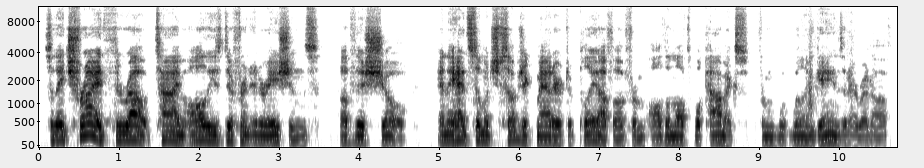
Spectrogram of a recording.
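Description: A man with a fairly low, bright and forceful voice chats casually as a podcast co-host. He gives recaps and reviews and slips in deadpan jokes. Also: normal speed, slightly rough. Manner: deadpan joking, informative recaps. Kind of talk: casual chat, reviewing horror episodes.

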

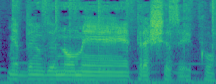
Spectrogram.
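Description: A man with a Roman accent chatting casually as an interview guest, his voice hoarse and giving out from strained vocal cords. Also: on the low side, little pitch movement, normal speed, faint music behind. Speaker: interview guest, artist working in film.

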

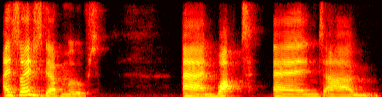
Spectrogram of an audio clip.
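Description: A woman being interviewed on a podcast, telling a personal story. She talks in an animated, lively way, laughing often and restarting her sentences. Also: fairly low pitch, measured pace. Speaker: podcast guest.

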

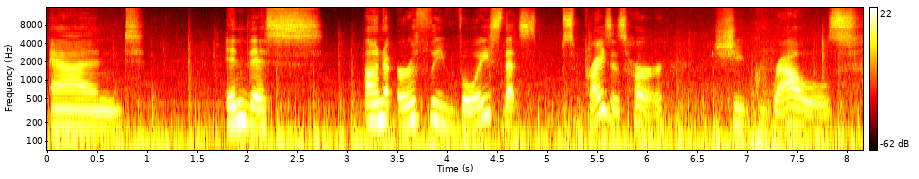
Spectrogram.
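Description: A woman's voice: lowish voice, animated, extremely slow, background noise. A woman playing a tabletop role-playing game, describing her character's actions and talking tactics. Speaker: player.

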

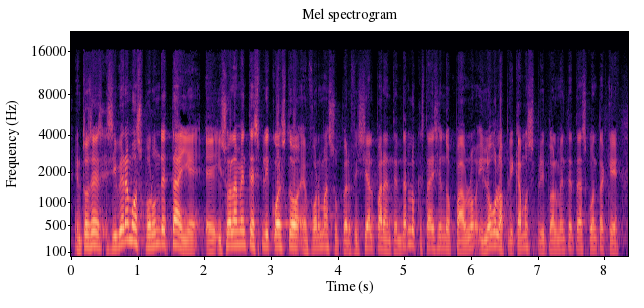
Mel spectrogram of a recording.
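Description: A man's voice: a little high, fast, few pauses. A man preaching a teaching sermon, explaining step by step with frequent fillers. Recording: echoey hall with long reverb.

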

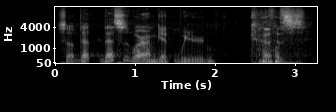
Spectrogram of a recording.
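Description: A man's voice: medium pitch, expressive, takes it slowly, a bit bright. A man, a drummer guesting on a podcast, chatting casually with slangy, sweary phrasing. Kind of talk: casual chat.

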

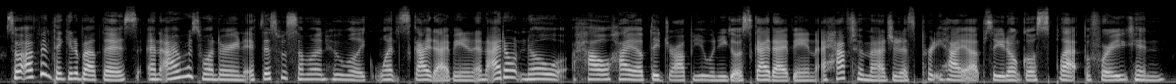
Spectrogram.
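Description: A woman's voice: medium pitch, a little fast, few pauses, no room sound. A woman chatting casually as a podcast co-host, with an informal, speculative storytelling manner. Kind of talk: casual chat.

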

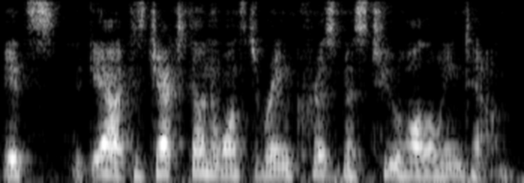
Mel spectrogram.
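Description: Gravelly man in an echoey room. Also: medium pitch, steady tone, fairly quick, darkish tone. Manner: rambling, many restarts, jokey. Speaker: podcast host. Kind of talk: casual chat. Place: room in his house. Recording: echoey room with sound bouncing off a wall.

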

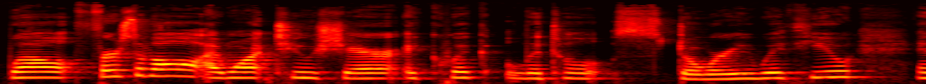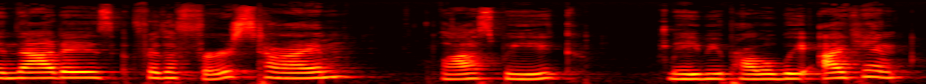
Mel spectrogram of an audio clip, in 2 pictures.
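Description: A woman's voice: a little high, a little slow. A woman with a Canadian accent hosting a solo podcast in a casual, chatty, enthusiastic and informal way. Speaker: podcast host.

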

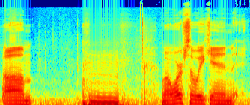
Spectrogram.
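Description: A man's voice: medium pitch, lively intonation, drawn-out words, a little mellow, slight background noise. A man co-hosting a radio talk show, bantering casually with a dry, teasing wit. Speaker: sports radio show co-host.

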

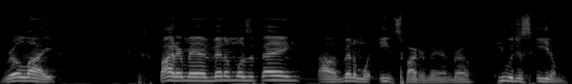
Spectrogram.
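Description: An American man hosts a loose podcast among friends in a somewhat high voice. He talks in heavy slang and pushes his point insistently, doubling back on phrases. Faint music plays behind him. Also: normal speed. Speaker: podcast host. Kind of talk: casual podcast banter with friends.

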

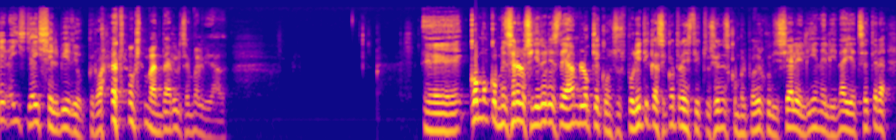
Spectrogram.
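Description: Older mexican guy, mellow warm voice, wry chatty q&a host. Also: medium pitch. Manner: conversational, wry, many restarts and rhetorical asides. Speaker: host answering viewer questions. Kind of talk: casual talk show monologue.

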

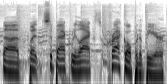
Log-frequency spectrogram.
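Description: A man's voice: mid-range voice, animated, a little slow, a bit bright, faint music behind. A man hosting a casual podcast, upbeat and jokey. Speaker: podcast host. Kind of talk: casual chat.

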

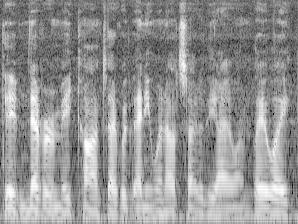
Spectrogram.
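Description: A young man with a deep, mellow, fairly monotone voice, chatting in a laid-back way. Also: quick pace, a little hiss or hum. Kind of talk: casual chat.

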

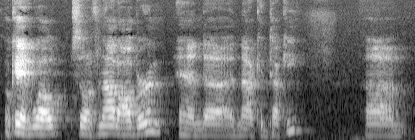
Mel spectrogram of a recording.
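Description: A man co-hosting sports talk asks hesitant questions in a fairly high voice. He sounds roomy and set back from the mic. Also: expressive, normal speed, gravelly. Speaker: co-host.

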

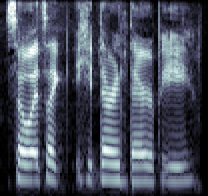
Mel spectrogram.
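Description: A woman's voice: medium pitch, completely flat delivery, normal speed, no echo, studio quality. Chatty young woman recapping a show. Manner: chatty, quotes lines with many "like" fillers. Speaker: podcast co-host. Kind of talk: casual chat recapping a sitcom episode.

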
